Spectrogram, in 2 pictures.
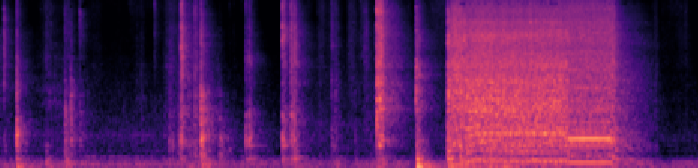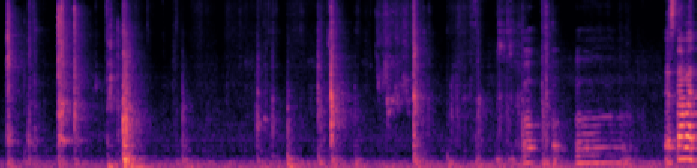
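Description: A compact personal blender runs for about two seconds blending a protein shake, its pitch shifting just before it stops. Clicks and knocks of the cup being seated on and twisted off the base come before and after. The owner says this cheap blender is breaking.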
